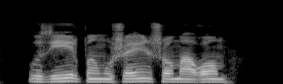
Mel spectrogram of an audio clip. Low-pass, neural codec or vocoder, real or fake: 7.2 kHz; none; real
